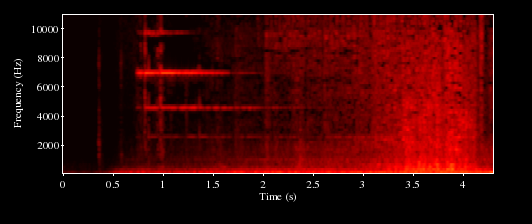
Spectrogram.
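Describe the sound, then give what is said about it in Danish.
A bright, ringing ice cream van bell chime sounds briefly near the start, then fades as a steady rumble of engine or traffic noise builds and takes over. “Så, øh, så man kan jo starte øh, i sæsonen 2013 ved at, at lytte efter hjemmesbilens klokker, og så gå ned og bestille en is med et meget langt navn.”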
